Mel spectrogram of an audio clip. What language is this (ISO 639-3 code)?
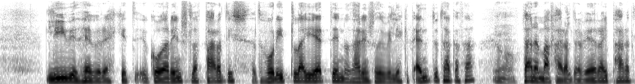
isl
